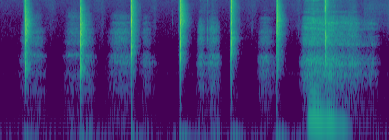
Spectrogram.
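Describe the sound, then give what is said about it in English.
About seven sharp, crisp skin slaps from pounding during sex, with the buttocks held slightly open, land in a steady rhythm, roughly two per second. A short voiced moan with a falling pitch follows near the end. “That's the sound the pounding makes when I hold your butt cheeks open a bit.”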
